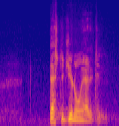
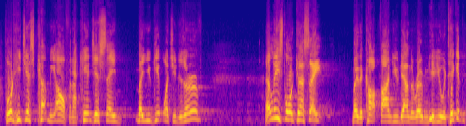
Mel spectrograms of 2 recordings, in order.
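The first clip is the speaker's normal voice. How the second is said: high, loud, aggrieved whine to the Lord; hammed-up indignant prayer, pitched up; mock griping prayer; 7 semitones higher, 6 dB louder than usual. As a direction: play the wronged driver complaining to God, louder and higher. Acted griping prayer about a driver.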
